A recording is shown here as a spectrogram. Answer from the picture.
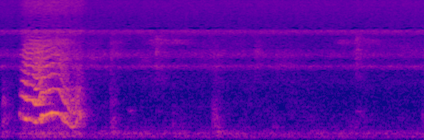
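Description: A short, high-pitched, wavering animal call, under a second long, near the start.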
